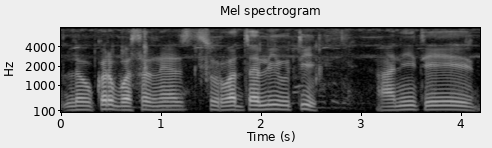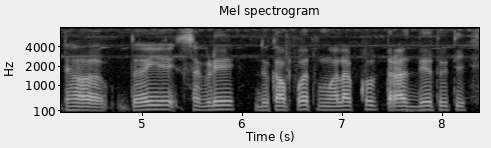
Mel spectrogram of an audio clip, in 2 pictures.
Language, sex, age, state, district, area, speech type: Marathi, male, 18-30, Maharashtra, Wardha, rural, spontaneous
